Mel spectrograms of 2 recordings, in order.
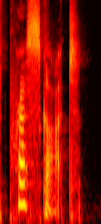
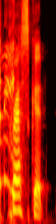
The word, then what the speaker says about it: Prescott: I always hear it as Prescott because the town in Arizona is, it looks like Prescott, but everyone calls it Prescott.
